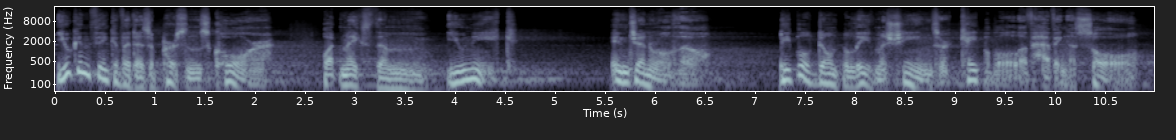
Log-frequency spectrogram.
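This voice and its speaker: A man voicing a gentle, philosophical inventor in a video game, measured and reassuring, with a long echo on his voice. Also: deep voice, sing-song, creaky, faint music behind, full character voice. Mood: tender, thoughtful. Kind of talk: video game character acting. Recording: long reverberant echo effect.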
